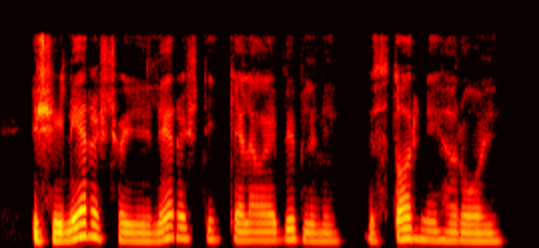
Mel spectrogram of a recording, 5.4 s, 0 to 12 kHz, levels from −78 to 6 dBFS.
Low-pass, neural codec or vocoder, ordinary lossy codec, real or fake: 7.2 kHz; none; AAC, 64 kbps; real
